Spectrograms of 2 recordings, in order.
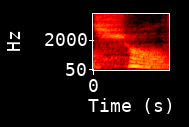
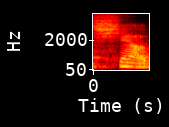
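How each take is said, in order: First: The vowel is an 'aw' sound. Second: The vowel is a short 'a' sound. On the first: The speaker calls it wrong. "bukan shawl seperti pada kata all tadi" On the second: The speaker calls it right. "dibaca shall"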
